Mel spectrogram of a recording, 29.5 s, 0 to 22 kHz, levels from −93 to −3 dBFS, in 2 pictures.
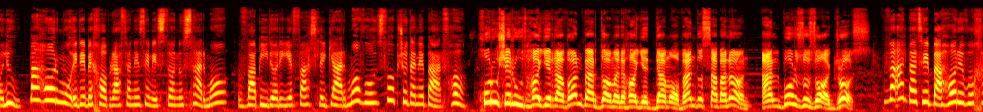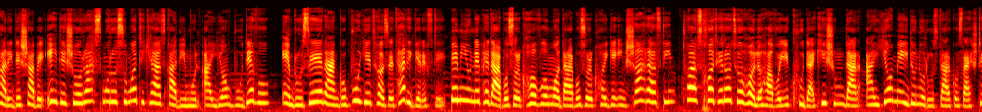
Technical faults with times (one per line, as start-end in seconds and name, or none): none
